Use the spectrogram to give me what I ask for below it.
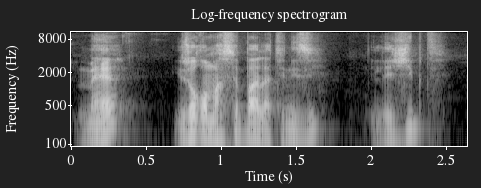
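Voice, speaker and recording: A man's voice: mid-range voice, animated, a little fast, a little mellow, husky. A man speaking as a guest in an opinionated political discussion, assertively explaining with examples.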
